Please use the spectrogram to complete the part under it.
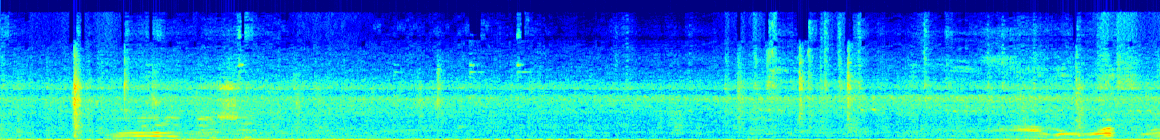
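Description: A car engine rumbles steadily up close as the car swings off the road onto grass and makes a U-turn, a continuous low drone while people talk over it.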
